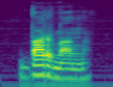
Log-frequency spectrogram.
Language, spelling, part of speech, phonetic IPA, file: Polish, barman, noun, [ˈbarmãn], Pl-barman.ogg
